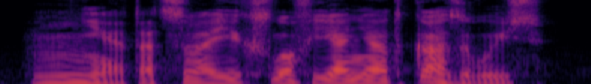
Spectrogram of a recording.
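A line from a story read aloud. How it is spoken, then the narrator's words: Angry. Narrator (Russian): сердито мотнула головой Кейтлин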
